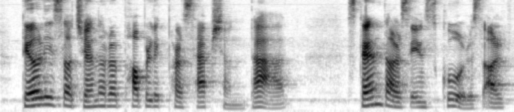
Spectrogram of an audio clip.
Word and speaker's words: perception: 자, 1번 perception. 자, 지난 시간에 저희가 perceive라는 지각하다, 무엇을 지각하다, 인지하다, 보다라는 동사에서 끝났습니다. 그거의 명사형 perceive라는 단어의 명사형인 perception, second syllable에 강세 있고요.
